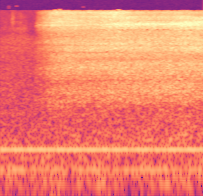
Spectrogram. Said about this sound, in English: He's tooting. He's breathing out. There's vapor come out. It was cloudy.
